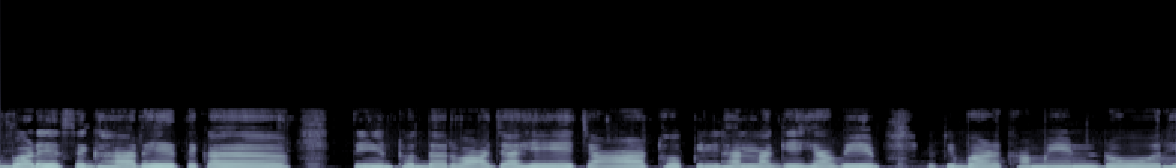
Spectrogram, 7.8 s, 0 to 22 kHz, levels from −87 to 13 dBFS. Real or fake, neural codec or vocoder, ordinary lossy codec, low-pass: real; none; none; none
